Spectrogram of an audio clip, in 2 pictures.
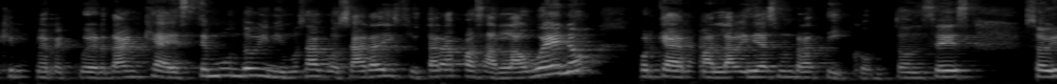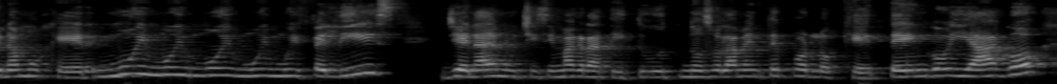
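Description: A woman's voice: medium pitch, darkish tone, echoey room. A Colombian woman with a Colombian accent, a podcast guest talking in a casual interview, upbeat, emphatic and reflective.

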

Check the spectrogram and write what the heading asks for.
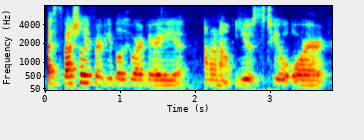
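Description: A woman's voice: medium pitch, normal speed, gravelly, poor audio. A young woman hosting a casual conversation as a therapist, chatty and full of "it's like" fillers. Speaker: therapist host. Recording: faint background noise.

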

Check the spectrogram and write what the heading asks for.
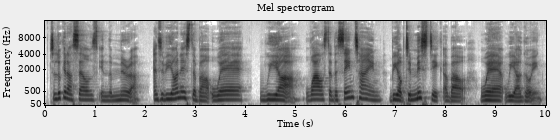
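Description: Slow, deliberate woman motivational speaker. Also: low-pitched. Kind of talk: scripted motivational talk.

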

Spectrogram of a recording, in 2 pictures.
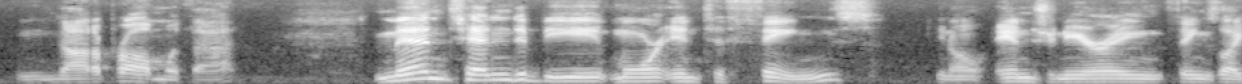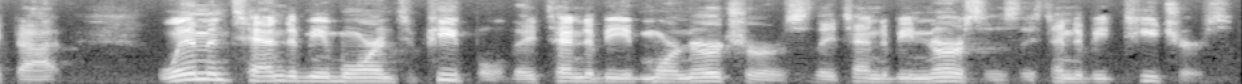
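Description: A man wearing a nasal strip hosts a casual livestream, talking earnestly and explaining his views, often checking in with a quick "right?" or "okay?". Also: medium pitch, bright, forceful tone, dry recording. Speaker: livestream host, coach. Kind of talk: casual livestream monologue, opinion talk. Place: outdoors.

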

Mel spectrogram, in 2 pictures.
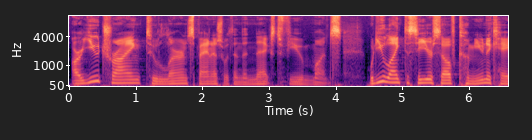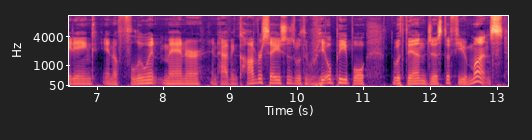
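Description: A man's voice: mid-range voice, fairly bright tone, smooth. Chatty man teaching Spanish. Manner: upbeat and chatty, slows down to spell out Spanish phrases. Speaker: Spanish teacher, podcast host. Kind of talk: casual podcast lesson.

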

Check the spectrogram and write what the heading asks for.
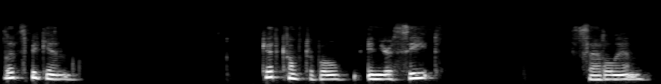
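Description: A woman leading a guided meditation, speaking slowly and softly with long, calm pauses. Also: fairly low pitch, breathy edge, no room sound, lo-fi sound. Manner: slow, soft and soothing, with long pauses.

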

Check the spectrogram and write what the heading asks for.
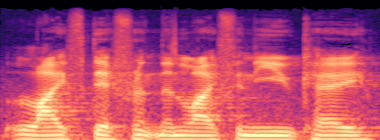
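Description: A man's voice: on the low side, monotone, fairly quick, fairly bright tone, slight background noise. A man in his late twenties, co-hosting a podcast and telling a story in casual chat. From Wales. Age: late 20s. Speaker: podcast co-host.

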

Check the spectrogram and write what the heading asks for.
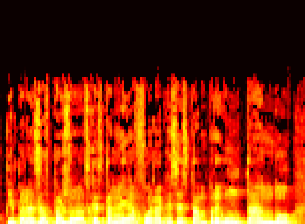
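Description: A man's voice: very high-pitched, animated, fast talker, a little mellow, slightly rough, soft background music. A man hosting an interview, encouraging his guest with frequent affirmations and questions. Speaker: interview host. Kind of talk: conversational interview.

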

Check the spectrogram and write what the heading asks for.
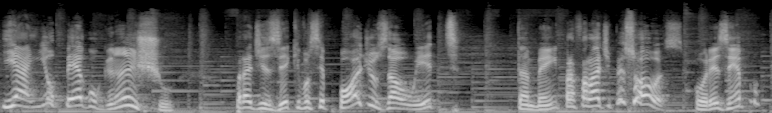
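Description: A man hosting a casual podcast English lesson, acting out example phrases in a lively way. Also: high-pitched, unhurried, faint music behind. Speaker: English teacher, podcast host.

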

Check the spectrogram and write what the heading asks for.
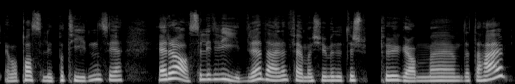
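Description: A woman from Norway giving a chatty live podcast singing lesson, explaining technique and demonstrating vocal fry sounds. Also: on the low side, darkish tone, no room sound, studio quality. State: has a cold. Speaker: singing teacher. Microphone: podcast microphone.

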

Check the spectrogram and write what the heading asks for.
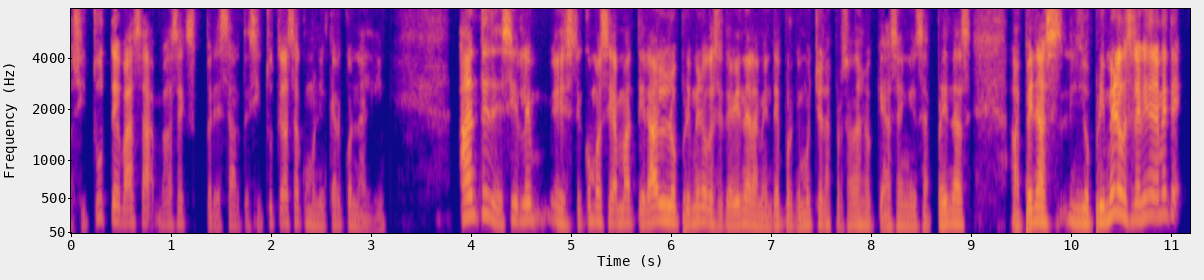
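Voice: mid-range voice, dry recording, studio quality. A speaker teaching, heavy on rhetorical questions. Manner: repeats key phrases and asks rhetorical questions; leans often on the filler "entonces". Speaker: self-improvement speaker. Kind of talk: spoken self-help lesson.

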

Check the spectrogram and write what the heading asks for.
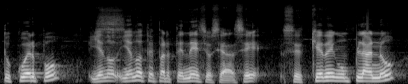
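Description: Lively Peruvian man telling stories. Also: on the high side, normal speed. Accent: Peruvian Spanish. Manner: animated storyteller, acts out quoted voices. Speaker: ayahuasca practitioner. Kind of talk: casual interview talk.

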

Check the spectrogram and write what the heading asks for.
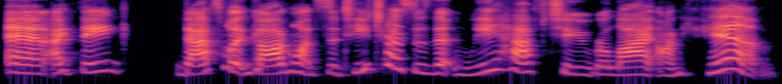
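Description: A woman co-hosting a faith-based business podcast, talking in a chatty, animated way, full of "like" and "right.". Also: sits high, a little slow. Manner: animated, acts out playful quotes. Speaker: podcast co-host.

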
